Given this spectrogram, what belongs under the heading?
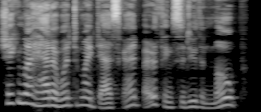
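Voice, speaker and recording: A woman's voice: medium pitch, lively intonation, racing, a little mellow. A woman doing a let's play, reading a visual novel's story aloud dramatically and dropping in casual asides about her own slips. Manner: acts out dialogue, stumbles and comments on own slips. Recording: music under the voice. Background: game music.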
